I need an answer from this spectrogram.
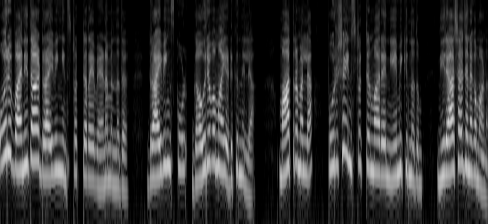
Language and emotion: Malayalam, angry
